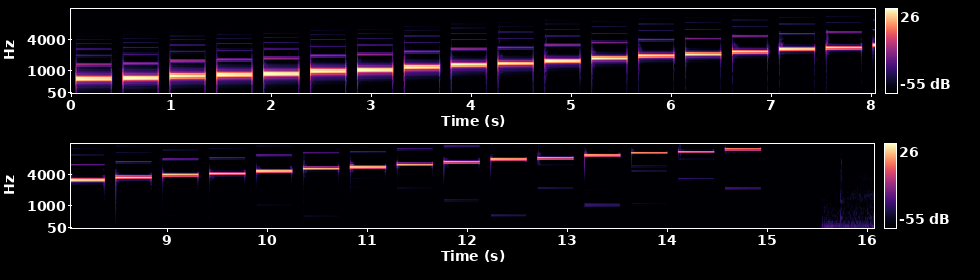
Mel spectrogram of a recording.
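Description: A series of short electronic beeps steps steadily higher in pitch, one after another.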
